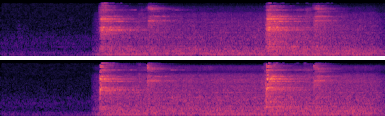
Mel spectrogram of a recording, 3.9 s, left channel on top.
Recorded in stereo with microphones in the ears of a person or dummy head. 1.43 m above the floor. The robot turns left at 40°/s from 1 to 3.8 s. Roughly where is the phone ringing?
I don't hear a phone ringing.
